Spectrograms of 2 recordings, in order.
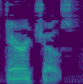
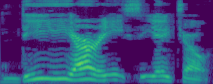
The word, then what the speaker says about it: derecho: Midwest and everything, these derechos.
